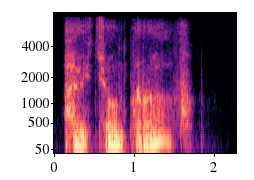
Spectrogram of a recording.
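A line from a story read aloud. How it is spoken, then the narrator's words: Anxious whisper. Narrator (Russian): встревожно шепнул Берлиоз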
